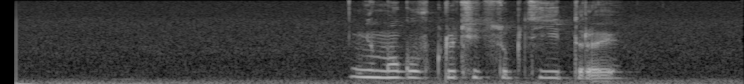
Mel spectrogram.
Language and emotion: Russian, sad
